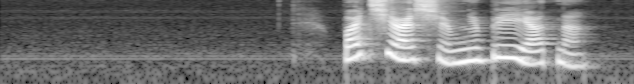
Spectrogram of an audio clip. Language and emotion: Russian, positive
